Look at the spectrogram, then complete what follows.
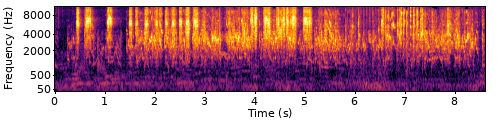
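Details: Parakeets, budgerigars, in a noisy flock chorus, harsh squawks and thin high chirps layered into a constant chatter with a few louder peaks.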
